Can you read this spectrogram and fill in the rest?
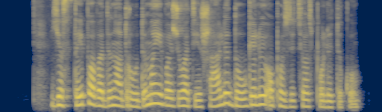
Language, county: Lithuanian, Kaunas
